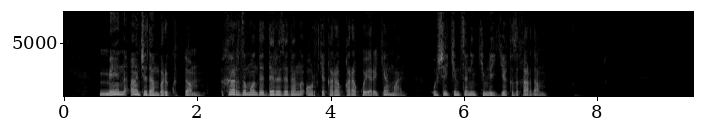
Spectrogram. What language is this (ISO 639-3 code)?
uzb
